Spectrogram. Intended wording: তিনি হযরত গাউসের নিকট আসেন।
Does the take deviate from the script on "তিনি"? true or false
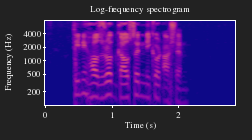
false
